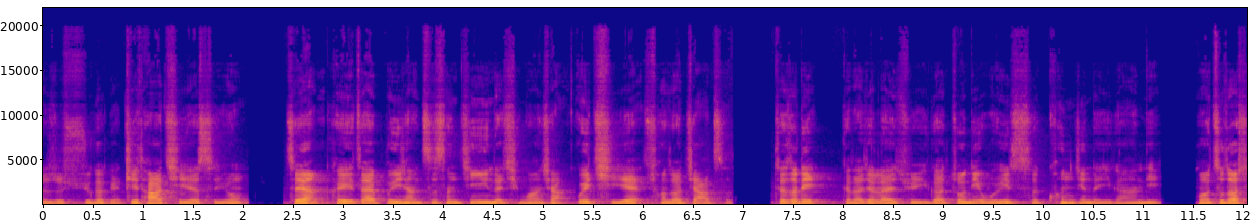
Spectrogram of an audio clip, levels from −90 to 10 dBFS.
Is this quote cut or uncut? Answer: uncut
